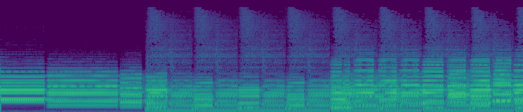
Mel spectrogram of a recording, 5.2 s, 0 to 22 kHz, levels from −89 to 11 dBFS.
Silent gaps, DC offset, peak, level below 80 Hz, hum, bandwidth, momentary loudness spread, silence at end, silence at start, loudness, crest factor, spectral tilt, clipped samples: none; under 0.1%; -10 dBFS; -44 dBFS; none; 17 kHz; 10 LU; 0 s; 0 s; -25 LUFS; 14 dB; -6.5 dB/octave; under 0.1%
